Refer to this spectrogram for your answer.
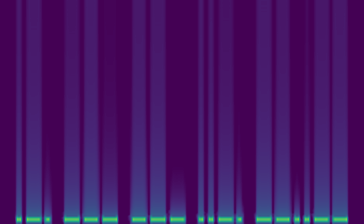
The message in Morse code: ROOF,

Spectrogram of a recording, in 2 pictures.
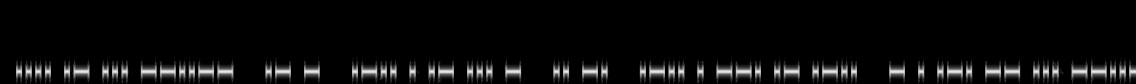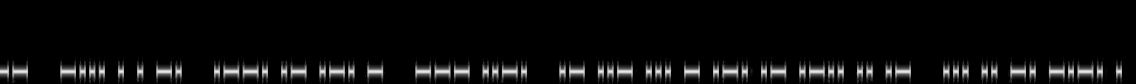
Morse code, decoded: HAS, AT LEAST IN LEGAL TERMS, BEEN PART OF AUSTRALIA SINCE

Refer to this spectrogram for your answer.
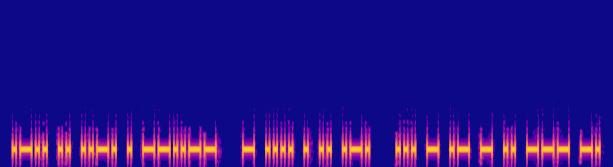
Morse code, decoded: LIFE, THEIR STATION

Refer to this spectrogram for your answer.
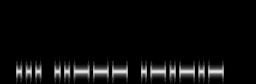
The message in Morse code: S2.

